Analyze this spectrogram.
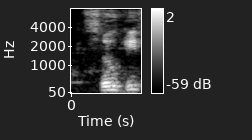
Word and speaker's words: Suki: What does Suki rhyme with? Soupy? Soupy? Soupy? Yeah. Coochie. Oh. Suki Coochie? Suki Coochie. Say it with me. Suki Coochie. Suki Coochie. Suki rhymes with Coochie.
